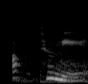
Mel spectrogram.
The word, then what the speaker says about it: Taaqtumi: So Talk to Me, it's spelled T-A-A-Q-T-U-M-I, is an Inuktitut word for in the dark.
